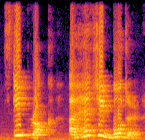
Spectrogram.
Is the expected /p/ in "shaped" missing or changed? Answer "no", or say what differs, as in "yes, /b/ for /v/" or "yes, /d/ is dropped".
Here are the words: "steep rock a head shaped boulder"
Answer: yes, /p/ is dropped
